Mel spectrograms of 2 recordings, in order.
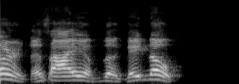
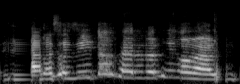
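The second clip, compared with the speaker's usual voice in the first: higher, softer Dominican Spanglish; longing Dominican Spanglish; Dominican accent; 7 semitones higher, 6 dB quieter than usual. Retold or imitated. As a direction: sigh it out like a homesick Dominican. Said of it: "Look, I start talking".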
